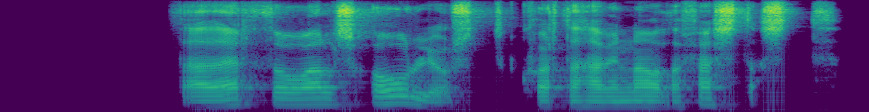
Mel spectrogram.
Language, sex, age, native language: Icelandic, male, 20-29, Icelandic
